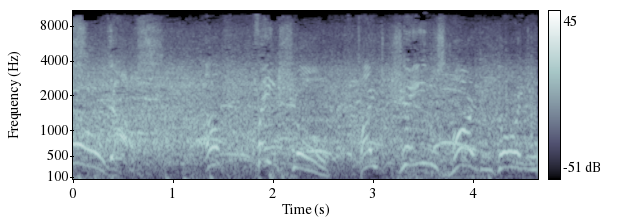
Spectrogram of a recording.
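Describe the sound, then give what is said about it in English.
Slam of a basketball dunk by James Harden over Draymond Green in a Rockets–Warriors game, heard amid a loud, continuous crowd roar with shouting voices. “We all know that James Harden can hit threes, but this time, he was able to go over Draymond Green and dunk. Here's Harden with the drive. Bam!”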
